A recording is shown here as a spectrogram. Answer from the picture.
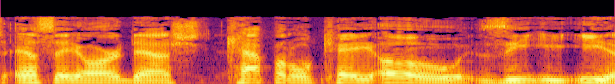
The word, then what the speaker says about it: Sarkozy: President Nicolas Sarkozy is SAR-KOZEE. That's not how it's spelled, but that's how you say it.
